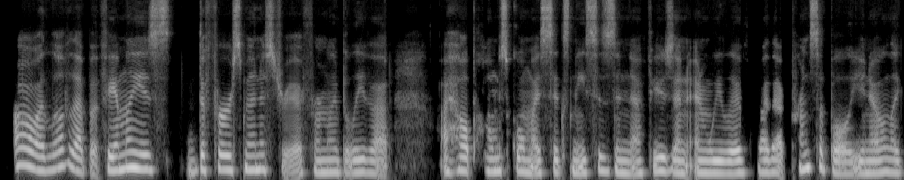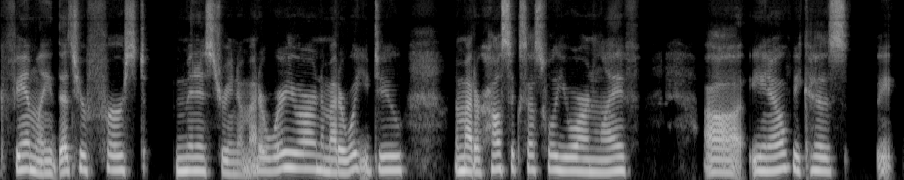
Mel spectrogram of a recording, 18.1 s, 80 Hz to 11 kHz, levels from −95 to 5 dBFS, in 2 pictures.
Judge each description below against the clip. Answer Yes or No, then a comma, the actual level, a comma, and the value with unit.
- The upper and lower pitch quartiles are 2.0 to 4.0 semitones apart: Yes, average, 2.9 semitones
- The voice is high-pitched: Yes, high, 200 Hz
